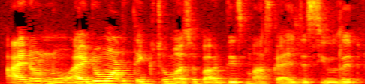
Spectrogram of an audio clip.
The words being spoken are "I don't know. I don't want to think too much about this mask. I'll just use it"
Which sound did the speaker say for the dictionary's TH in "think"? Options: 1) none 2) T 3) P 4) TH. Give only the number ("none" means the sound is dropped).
2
